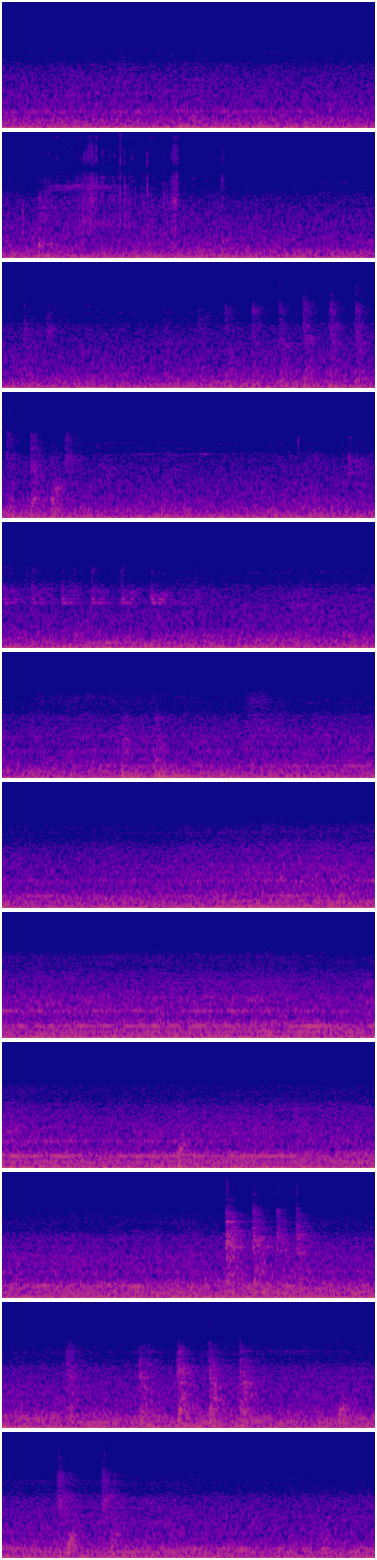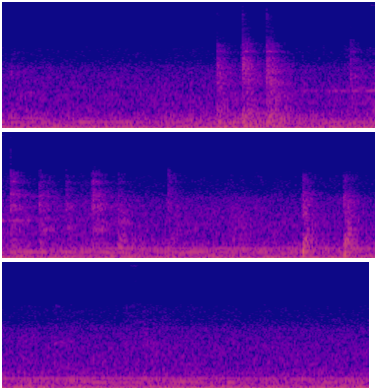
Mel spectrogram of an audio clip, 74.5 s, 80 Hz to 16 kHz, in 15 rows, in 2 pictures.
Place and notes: Taichung Station - Next to the station
Station broadcast messages, Railway Construction, Birdsong, Zoom H4n + Soundman OKM II
Dong District, Taichung City, Taiwan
